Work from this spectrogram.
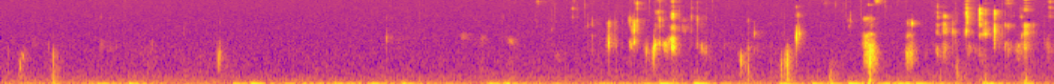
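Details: Pet cats eat towers of minced meat in a quiet room: a few isolated bites at first, then from midway a steady run of moist chewing, licking and crunchy bites.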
